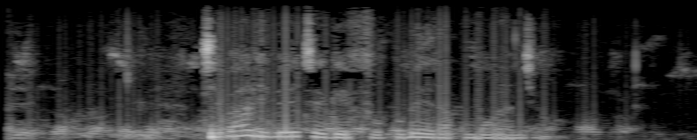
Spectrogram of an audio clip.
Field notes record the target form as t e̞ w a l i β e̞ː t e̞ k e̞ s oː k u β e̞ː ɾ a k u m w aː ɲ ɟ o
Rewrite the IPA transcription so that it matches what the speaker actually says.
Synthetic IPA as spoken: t e̞ β a l i β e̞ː t e̞ ɡ e̞ f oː k u β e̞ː ɾ a k u m w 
